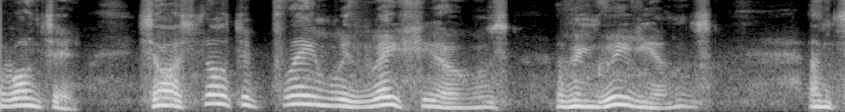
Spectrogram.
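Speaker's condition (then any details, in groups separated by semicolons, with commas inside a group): Partial glossectomy for tongue cancer; left tongue removed, reconstructed, 17.5-hour surgery, 6 weeks radiation; about 13 years after surgery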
